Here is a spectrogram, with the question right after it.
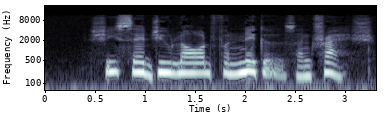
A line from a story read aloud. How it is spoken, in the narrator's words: Jem said softly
